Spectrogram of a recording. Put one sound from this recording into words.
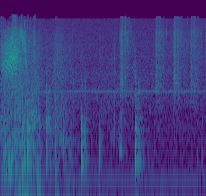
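Footsteps tap steadily on hard ground.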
